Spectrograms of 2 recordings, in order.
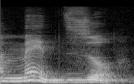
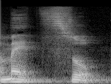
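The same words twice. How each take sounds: First: The z is a voiced dz sound. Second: The z is a voiceless ts sound. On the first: The speaker calls it right. "ma si pronuncia mezzo come zanzara, con la Z sonora" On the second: The speaker calls it wrong. "non si pronuncia mezzo come pizza, no"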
